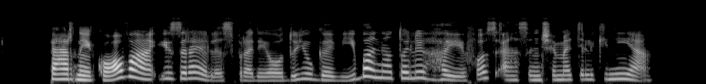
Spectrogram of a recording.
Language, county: Lithuanian, Kaunas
